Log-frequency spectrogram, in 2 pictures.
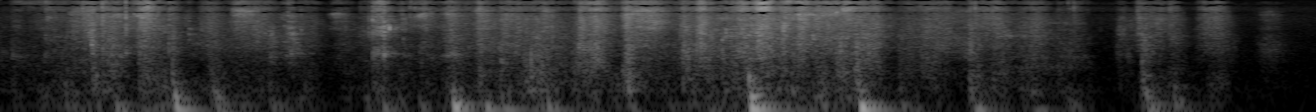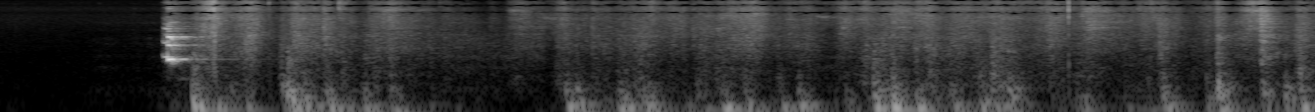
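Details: Cane Corso puppies in their morning sparring routine indoors: bursts of low snorting, huffing and grunting scuffles, a quiet pause mid-way, then play resumes with a brief sharp squeak and more rough, breathy tussling.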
